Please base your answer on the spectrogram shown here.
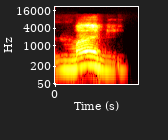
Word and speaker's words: Muni: he was like that's dope but you should pronounce the money so i was like that's fire google there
